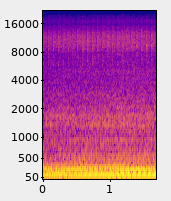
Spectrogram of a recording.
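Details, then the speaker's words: 30-year-old Italian-built Chrysler, about 70,094 miles, petrol engine just started and idling; deep lumpy beat stumbling irregularly, misfiring, owner suspects it needs new spark plugs. "and go and start it up misfiring a little bit still I got to get new sparklers"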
